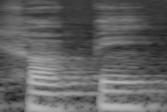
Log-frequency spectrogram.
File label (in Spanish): "bendecir", Otomí, hombre; Religión; INALI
